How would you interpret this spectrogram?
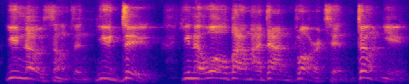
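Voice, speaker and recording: A man playing a dopey, impulsive young ex-college football player in a radio-style comedy mystery, blustering and excitable. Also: sits high, brisk, exaggerated voice. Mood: suspicious, blustering.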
